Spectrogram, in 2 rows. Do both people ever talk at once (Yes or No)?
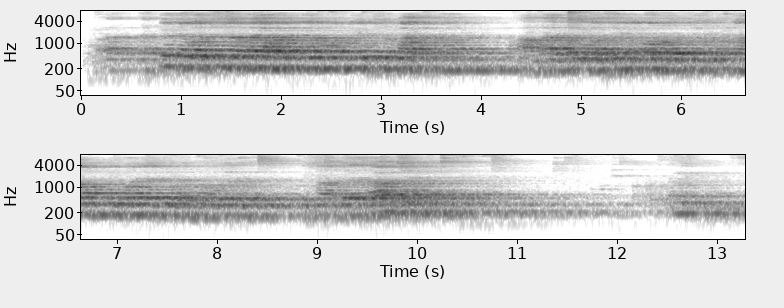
No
